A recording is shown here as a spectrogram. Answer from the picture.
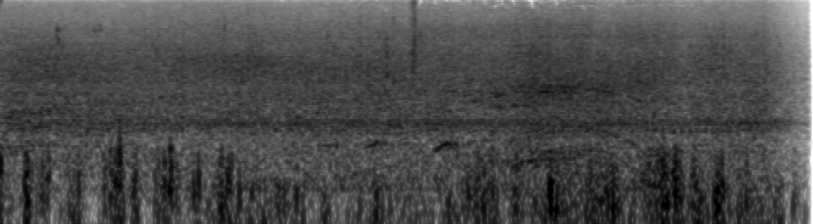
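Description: Wind buffeting the microphone in uneven gusts, over the sound of cars driving past along the street.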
